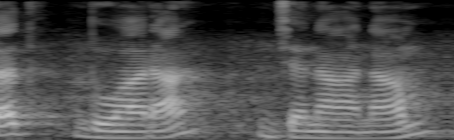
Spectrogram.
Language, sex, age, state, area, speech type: Sanskrit, male, 18-30, Tripura, rural, spontaneous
